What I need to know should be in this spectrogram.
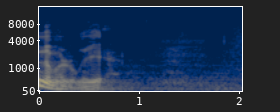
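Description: A middle-aged man speaks in a low, tense voice nearby.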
